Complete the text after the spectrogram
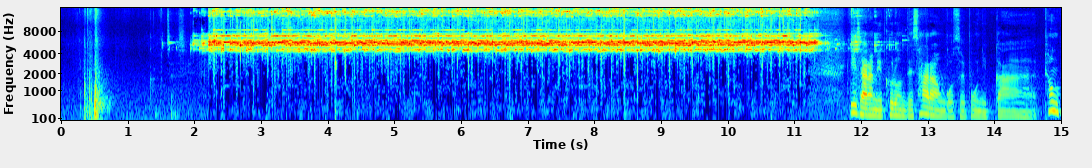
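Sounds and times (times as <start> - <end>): bell cluster jingling: 1.5 - 13.0.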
